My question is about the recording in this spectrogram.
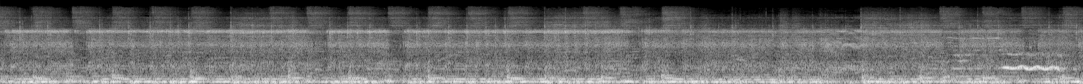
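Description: Heavy metal band playing live: electric guitars, bass guitar and drums in an instrumental passage without vocals, at a steady loud level with a regular beat.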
